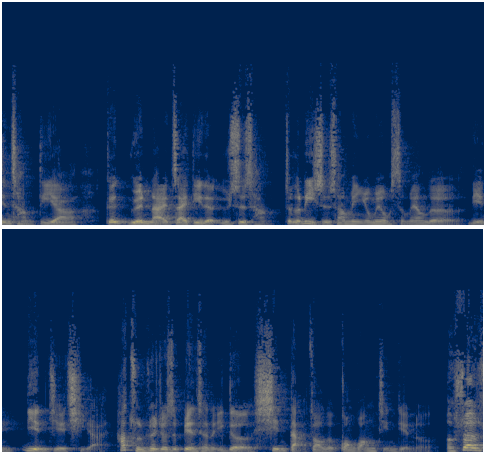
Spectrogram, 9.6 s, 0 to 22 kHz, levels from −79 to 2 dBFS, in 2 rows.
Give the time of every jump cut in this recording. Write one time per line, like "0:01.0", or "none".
none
